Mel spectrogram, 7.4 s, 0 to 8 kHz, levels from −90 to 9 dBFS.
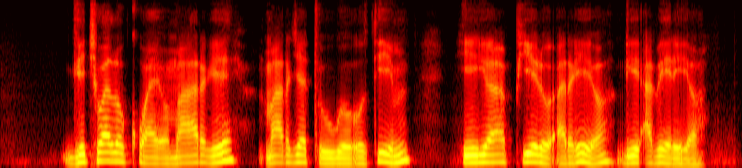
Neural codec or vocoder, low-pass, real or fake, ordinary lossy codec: codec, 16 kHz, 0.8 kbps, ZipCodec; none; fake; none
